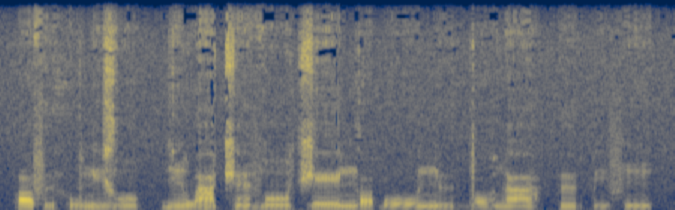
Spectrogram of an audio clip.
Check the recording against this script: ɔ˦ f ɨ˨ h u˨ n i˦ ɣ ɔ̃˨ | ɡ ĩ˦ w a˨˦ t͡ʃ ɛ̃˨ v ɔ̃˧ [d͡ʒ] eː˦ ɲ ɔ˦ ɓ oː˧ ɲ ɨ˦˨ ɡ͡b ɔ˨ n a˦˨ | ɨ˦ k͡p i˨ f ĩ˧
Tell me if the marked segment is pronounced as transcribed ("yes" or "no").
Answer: no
